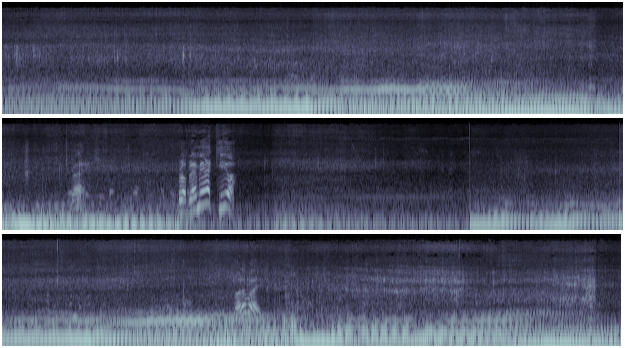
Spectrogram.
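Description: A car engine revs hard and strains.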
